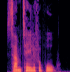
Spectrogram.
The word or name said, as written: samtaleforbrug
